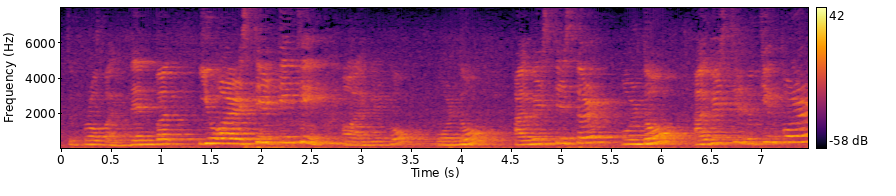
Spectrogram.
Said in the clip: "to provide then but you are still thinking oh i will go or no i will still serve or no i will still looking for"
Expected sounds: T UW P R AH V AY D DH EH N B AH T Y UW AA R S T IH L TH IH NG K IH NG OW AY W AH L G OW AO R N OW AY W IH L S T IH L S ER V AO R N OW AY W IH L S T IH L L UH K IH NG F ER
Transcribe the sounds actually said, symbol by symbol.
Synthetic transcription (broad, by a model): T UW P R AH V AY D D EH N B AH T Y UW AA R S T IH L T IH NG K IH NG OW AY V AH L G OW AO R N OW AY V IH L S T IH L S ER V AO R N OW AY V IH L S T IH L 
